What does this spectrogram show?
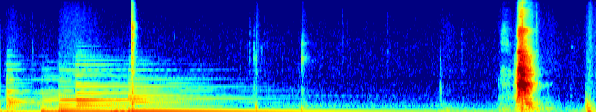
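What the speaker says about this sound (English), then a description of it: "I don't know what she's barking on" A single short sharp dog bark in a quiet room, loud and close, coming after a few seconds of faint low electronic tones that fade into silence.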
